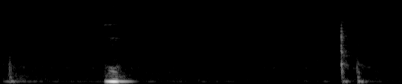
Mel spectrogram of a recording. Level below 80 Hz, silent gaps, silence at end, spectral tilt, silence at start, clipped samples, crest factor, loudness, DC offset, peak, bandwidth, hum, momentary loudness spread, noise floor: -72 dBFS; none; 2.7 s; -9 dB/octave; 1.05 s; under 0.1%; 22 dB; -20 LUFS; under 0.1%; -6 dBFS; 5.6 kHz; none; 23 LU; -74 dBFS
